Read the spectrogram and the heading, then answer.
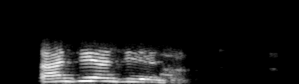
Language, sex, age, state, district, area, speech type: Dogri, female, 30-45, Jammu and Kashmir, Samba, rural, conversation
